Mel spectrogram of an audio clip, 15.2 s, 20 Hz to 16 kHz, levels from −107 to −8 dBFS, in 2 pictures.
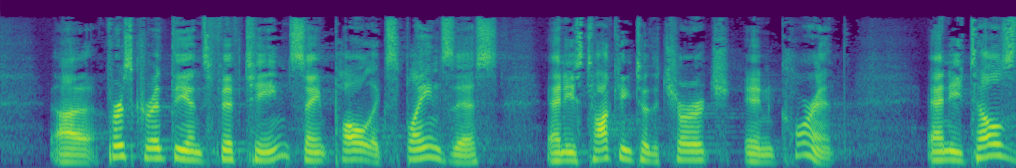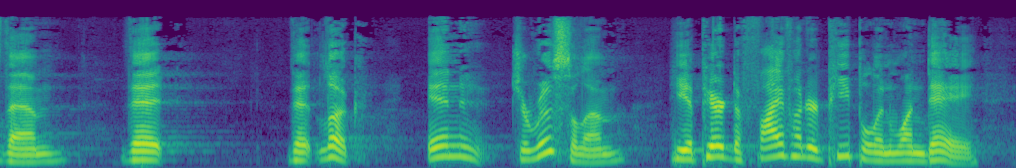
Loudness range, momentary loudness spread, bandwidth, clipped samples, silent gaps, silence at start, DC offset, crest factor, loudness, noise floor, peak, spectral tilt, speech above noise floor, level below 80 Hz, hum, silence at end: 3 LU; 8 LU; 12 kHz; under 0.1%; none; 0.4 s; under 0.1%; 20 dB; -24 LUFS; -69 dBFS; -4 dBFS; -4 dB/octave; 46 dB; -66 dBFS; none; 0.3 s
